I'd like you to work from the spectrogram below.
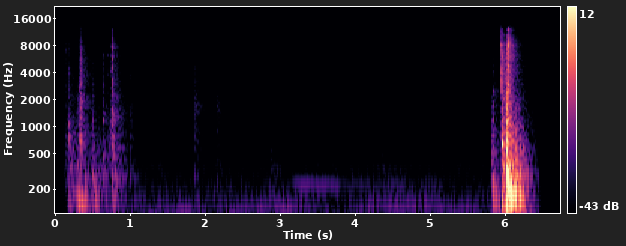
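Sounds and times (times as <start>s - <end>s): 
office door opening and closing: 0.1s - 1.1s, 5.8s - 6.5s.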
